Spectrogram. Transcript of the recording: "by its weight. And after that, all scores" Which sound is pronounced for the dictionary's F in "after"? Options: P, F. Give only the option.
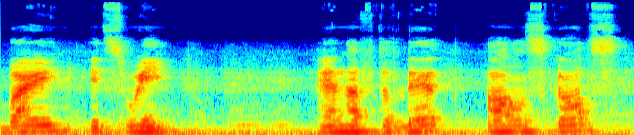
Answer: F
